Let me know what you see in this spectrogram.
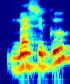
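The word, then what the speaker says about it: マスク: Masuku, si vous le prononcez en réduisant un petit peu le ou final, masque, et le S, masque, c'est la prononciation japonaise du mot masque.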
